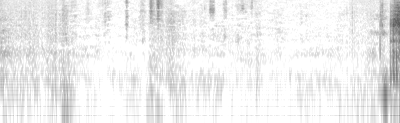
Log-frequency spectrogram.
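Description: Very quiet hand work with two faint small clicks from a small screwdriver and a tiny plastite screw being handled as the screw is started into a plastic limit switch.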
